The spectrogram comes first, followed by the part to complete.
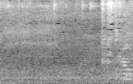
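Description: Low steady hiss with a hum under it from the pan of just-boiled green peas on an induction cooktop. A light metallic clink comes about one and a half seconds in, as a steel plate is brought to the pan.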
